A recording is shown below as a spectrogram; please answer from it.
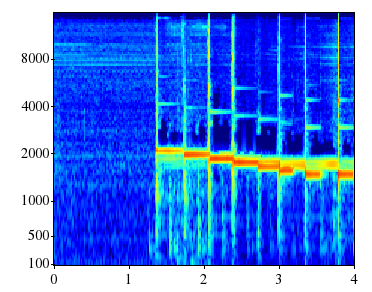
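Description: Wurlitzer 200 electric piano playing a descending run of about nine high treble notes, one after another at roughly three a second, starting about a second in. Each note is a hammer striking a reed, with a sharp attack.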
